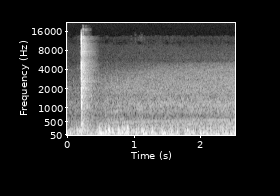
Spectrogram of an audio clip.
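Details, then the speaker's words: Restoration Hardware No.8 100mm desk fan after cleaning/restoration, switched to speed two, faster than speed one; a click then a faint steady low whir with no scraping, ticking or wobble, running smoothly. "That is I feel like that's faster than before. That's not that bad."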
